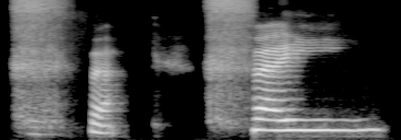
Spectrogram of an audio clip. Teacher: Whenever we look at fa, it should be with hums. This sound should be there, and hums is a flow of breath.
